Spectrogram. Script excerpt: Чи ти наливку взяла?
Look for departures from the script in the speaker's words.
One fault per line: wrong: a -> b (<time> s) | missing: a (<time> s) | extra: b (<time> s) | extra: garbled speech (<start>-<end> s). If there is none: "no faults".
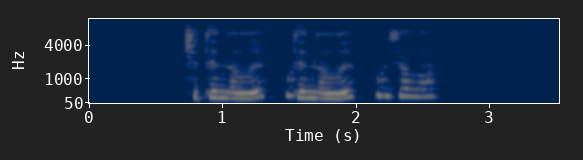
extra: ти наливку (1.5 s)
